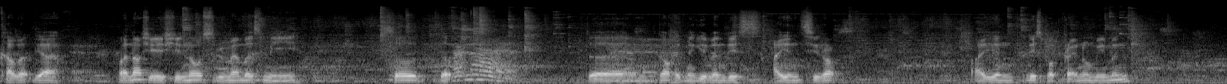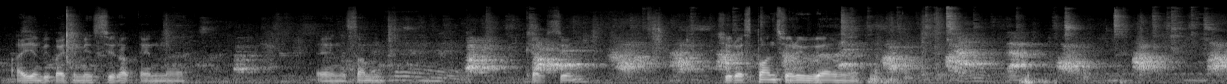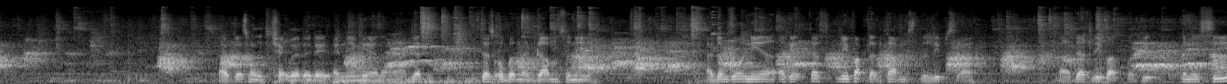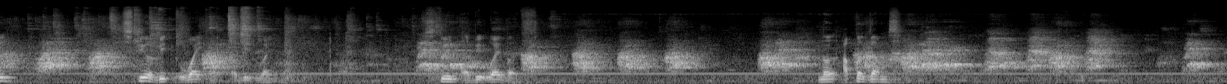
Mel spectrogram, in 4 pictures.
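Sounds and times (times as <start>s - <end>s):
dog barking: 14.6s - 15.0s, 16.9s - 25.4s, 26.1s - 27.2s, 28.0s - 38.1s, 38.8s - 39.4s, 40.2s - 49.0s.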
